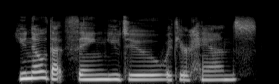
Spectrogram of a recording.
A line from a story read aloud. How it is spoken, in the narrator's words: she asked me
